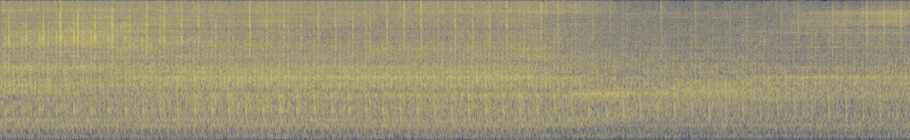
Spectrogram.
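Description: Steady light ticking at about three per second over a smooth idle, clear and regular; top-end valvetrain tick, cause not pinned down.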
